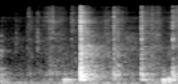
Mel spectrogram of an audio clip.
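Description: Faint knocks, the clearest about a second in, as the electric scooter's hub-motor rear wheel is turned by hand while its three phase wires are shorted together, so the motor brakes itself and turns very poorly.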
